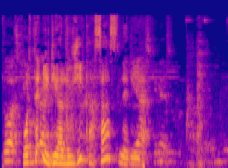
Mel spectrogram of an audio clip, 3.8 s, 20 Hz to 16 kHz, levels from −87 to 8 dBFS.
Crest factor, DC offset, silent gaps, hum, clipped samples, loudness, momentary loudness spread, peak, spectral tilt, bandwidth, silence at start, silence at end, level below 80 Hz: 16 dB; under 0.1%; none; none; under 0.1%; -14 LUFS; 22 LU; 0 dBFS; -5 dB/octave; 11.5 kHz; 0.05 s; 0.1 s; -46 dBFS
